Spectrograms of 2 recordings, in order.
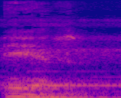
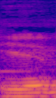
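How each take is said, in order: First: The word begins with a silent h. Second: The word begins with a sounded h. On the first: The speaker calls it right. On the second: The speaker calls it wrong.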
